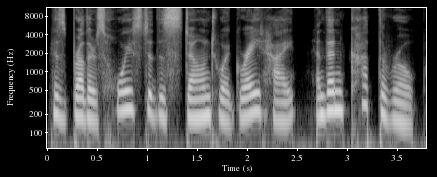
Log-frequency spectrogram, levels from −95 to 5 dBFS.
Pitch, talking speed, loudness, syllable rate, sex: 190 Hz, 220 wpm, -20 LUFS, 5.0 syllables/s, female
